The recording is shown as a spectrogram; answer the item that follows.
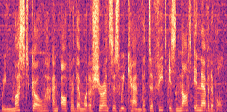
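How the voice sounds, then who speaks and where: An actor playing a solemn, resolute young male scholar-leader in a game cutscene, speaking in a formal, measured way. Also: on the high side, background noise, lightly acted. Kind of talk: voiced video game cutscene. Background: game music.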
